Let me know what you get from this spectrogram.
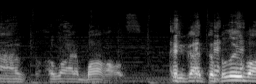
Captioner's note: laughs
